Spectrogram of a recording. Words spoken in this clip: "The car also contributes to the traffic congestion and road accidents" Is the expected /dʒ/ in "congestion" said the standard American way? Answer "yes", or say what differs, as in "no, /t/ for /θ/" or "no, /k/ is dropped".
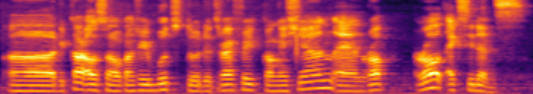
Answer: no, /dʒ/ is dropped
